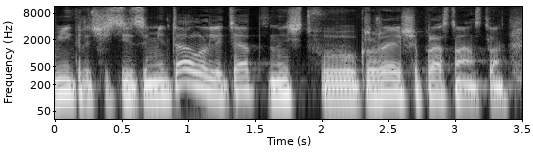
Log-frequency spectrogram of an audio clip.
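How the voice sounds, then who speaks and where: Noticeable background noise is present throughout. Over it, a man talks at a moderate pace. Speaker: automotive product training director. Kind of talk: radio talk show interview. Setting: radio studio.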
